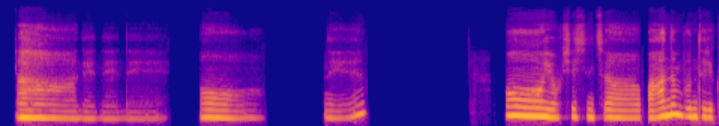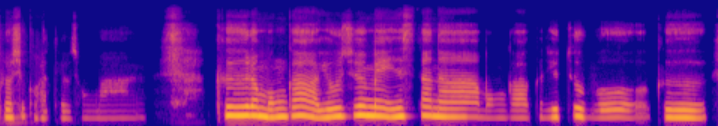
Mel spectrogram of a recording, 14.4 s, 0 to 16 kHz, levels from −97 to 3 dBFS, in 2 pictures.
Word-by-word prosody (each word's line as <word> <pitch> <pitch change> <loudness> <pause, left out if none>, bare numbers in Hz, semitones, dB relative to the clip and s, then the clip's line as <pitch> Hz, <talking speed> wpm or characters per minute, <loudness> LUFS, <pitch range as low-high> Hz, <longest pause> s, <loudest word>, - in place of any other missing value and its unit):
아 175 -2 0
네네네. 160 +1 -19 0.3
어 175 -1 -5 0.6
네. 180 +8 -9 1.4
어 215 -2 +6
역시 190 +1 -3
진짜 180 -1 -4
많은 210 +8 +5
분들이 195 -3 -1
그러실 185 +2 -7
것 175 - -23
같아요, 165 0 -21
정말. 165 0 -24 1.1
그런 225 0 +4
뭔가 205 0 +1
요즘에 210 +2 +3
인스타나 200 -2 -1
뭔가 175 0 -15
그 185 - -25
유튜브 185 -2 -6
그 180 -2 -2
185 Hz, 180 characters per minute, -22 LUFS, 175-205 Hz, 1.4 s, 어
